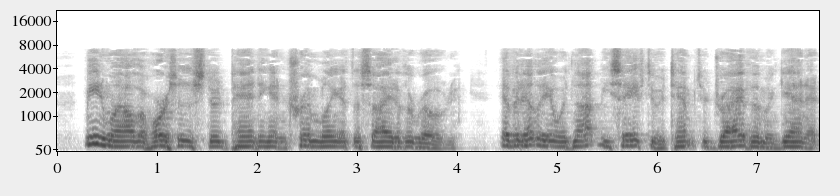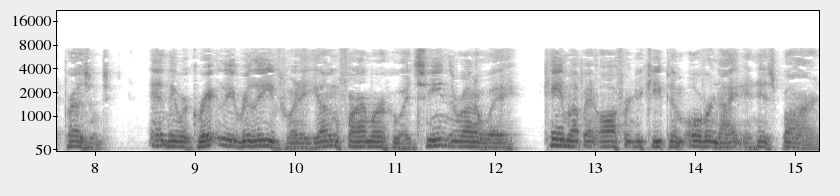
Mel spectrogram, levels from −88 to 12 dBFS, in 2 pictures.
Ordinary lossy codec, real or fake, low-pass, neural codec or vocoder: MP3, 32 kbps; fake; 7.2 kHz; vocoder, 24 kHz, 100 mel bands, Vocos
